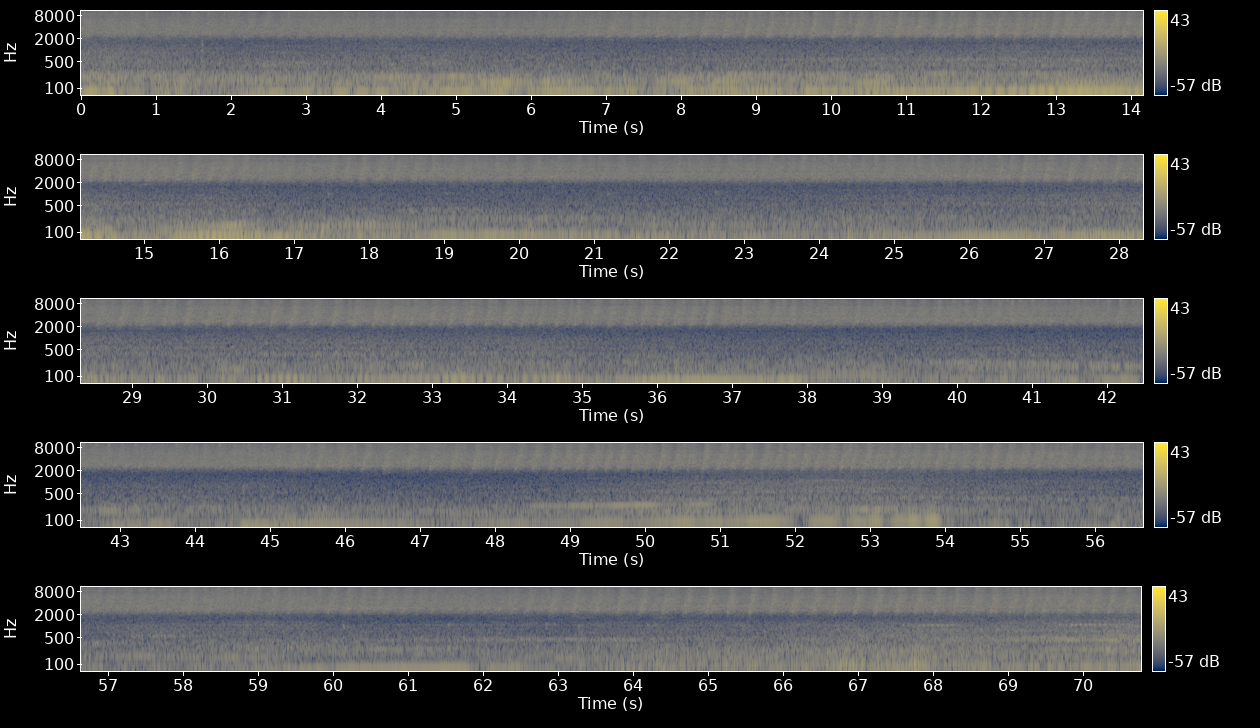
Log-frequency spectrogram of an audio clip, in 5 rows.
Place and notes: Dongyan, Sanxia Dist., New Taipei City - Cicada sound
Cicada, traffic sound, Zoom H2n MS+XY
